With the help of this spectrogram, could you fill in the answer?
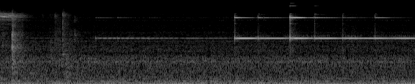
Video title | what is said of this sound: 「ありがとうフィンランド、ただいま日本！」カフェにガチャに雑貨に居酒屋に…東京の好きに溺れる4日間 | C'est un carillon à vent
